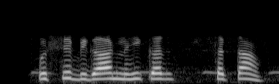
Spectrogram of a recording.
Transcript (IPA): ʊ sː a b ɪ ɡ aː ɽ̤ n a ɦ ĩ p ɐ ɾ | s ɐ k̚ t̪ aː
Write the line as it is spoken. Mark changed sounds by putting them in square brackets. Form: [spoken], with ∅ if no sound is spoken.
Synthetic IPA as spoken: ʊ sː [e] b ɪ ɡ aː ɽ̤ n [ɐ] ɦ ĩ [k] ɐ ɾ | s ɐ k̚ t̪ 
